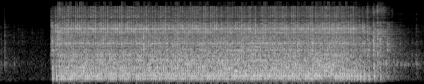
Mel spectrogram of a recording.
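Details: Cheap two-stroke edger/trimmer, restarted with the choke on: a sharp, high buzz holds even for about three seconds, then winds down cleanly; it fires and runs well.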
